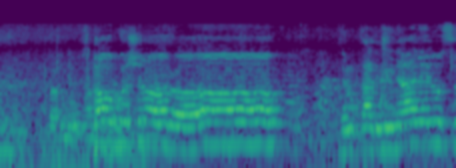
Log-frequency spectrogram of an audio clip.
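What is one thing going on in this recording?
A man chants in a steady, singing voice.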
